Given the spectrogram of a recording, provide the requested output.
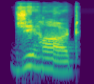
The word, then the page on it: jihad: Indian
